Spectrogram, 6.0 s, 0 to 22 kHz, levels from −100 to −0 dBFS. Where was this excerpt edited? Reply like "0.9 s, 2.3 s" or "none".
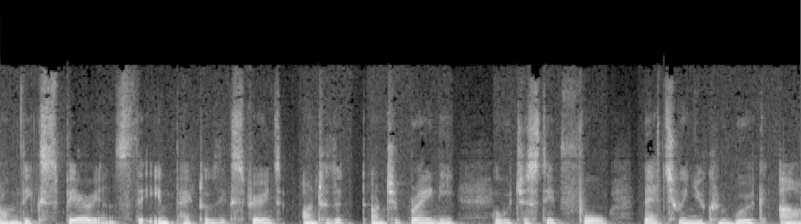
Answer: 3.7 s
